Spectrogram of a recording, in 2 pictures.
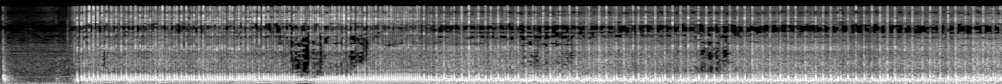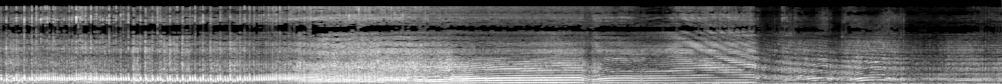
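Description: Engine of a large RC aerobatic model propeller plane, hand-started by flipping the propeller: it catches about a second in and runs steadily. About two-thirds of the way through it revs up for takeoff, then its pitch rises and falls and it grows fainter as the plane flies away.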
